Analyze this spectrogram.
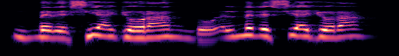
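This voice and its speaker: A male evangelist preaching a sermon, speaking straight to young listeners and building to forceful, near-shouted exhortation. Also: sits high, fairly even intonation, rapid-fire. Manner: addresses listeners directly as young people.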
